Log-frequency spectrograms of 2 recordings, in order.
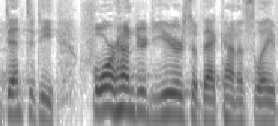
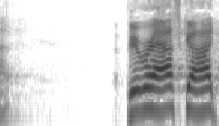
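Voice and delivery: ordinary talk

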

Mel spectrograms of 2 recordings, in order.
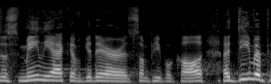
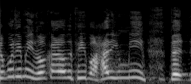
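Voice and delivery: much higher, exasperated retort; irritated; 10 semitones higher, much faster than usual. Acted. Disciples to Jesus, irritated and much higher. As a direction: scoff at him in mock exasperation. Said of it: "the disciples are kinda irritated".

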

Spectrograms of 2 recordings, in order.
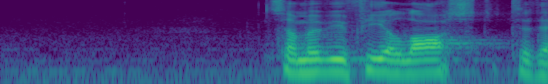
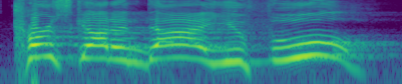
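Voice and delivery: furious shout, much higher and louder; raging wife; 10 semitones higher, 13 dB louder than usual. Retold or imitated. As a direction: hurl it at him in a rage. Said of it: "She's just in a rage".

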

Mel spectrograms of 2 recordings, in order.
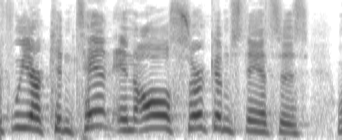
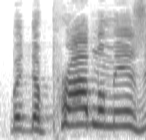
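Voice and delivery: ordinary talk, nothing marked

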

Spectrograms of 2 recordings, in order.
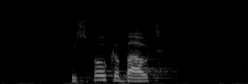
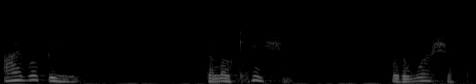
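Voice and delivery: hushed; 4 semitones lower, 11 dB quieter than usual. Acted. Speaking as Jesus, hushed.

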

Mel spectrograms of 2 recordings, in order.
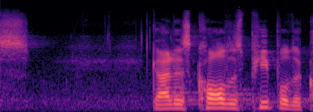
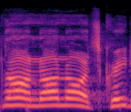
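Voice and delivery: excited; 10 semitones higher, 5 dB louder than usual. Retold or imitated. Friend gushing about jail.

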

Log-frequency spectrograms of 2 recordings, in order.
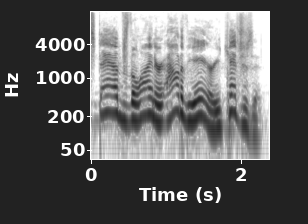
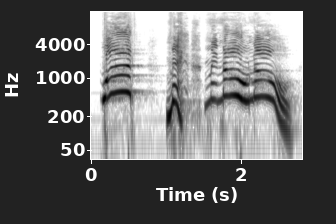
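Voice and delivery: high, loud mock whine of a fouled player; hammed-up high protest, no no; outraged player protest; 9 dB louder, much slower than usual. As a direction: squeal like a player who swears he's innocent. Player protests foul call.

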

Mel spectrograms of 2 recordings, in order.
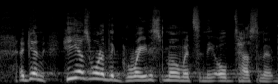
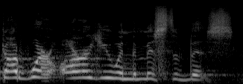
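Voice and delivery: raised pitch, slowed, pleading question; confused appeal to God; 7 semitones higher, slower than usual. Acted. Preacher voicing the psalmist questioning God, confused and pleading. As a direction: draw out a bewildered question to God. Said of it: "He's confused".

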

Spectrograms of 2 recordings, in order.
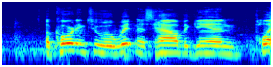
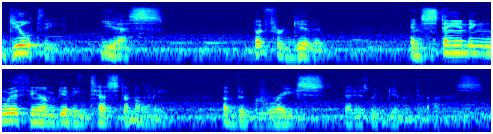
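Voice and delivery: softer, fading, holding back tears; choked up; 4 semitones lower, 7 dB quieter than usual. Real, not acted. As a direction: speak through rising tears. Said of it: "I'll be all right in just a minute".

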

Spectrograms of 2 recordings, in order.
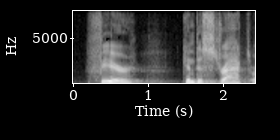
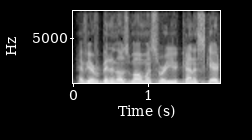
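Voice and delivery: normal talking voice

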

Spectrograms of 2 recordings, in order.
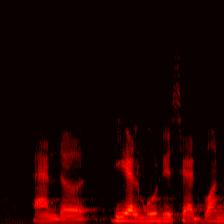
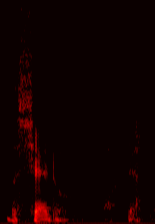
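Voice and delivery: hushed reveal; 5 semitones lower, 11 dB quieter than usual. Acted. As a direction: sink to a whisper on the last words. Pastor's quiet punchline to child.

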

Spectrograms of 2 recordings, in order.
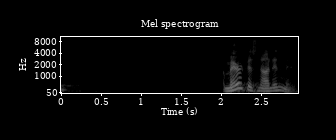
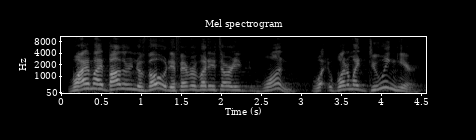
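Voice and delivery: louder, exasperated retold question; retold exasperation; 5 semitones higher, 9 dB louder than usual. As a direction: throw up your hands in disbelief at the pointless wait.

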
